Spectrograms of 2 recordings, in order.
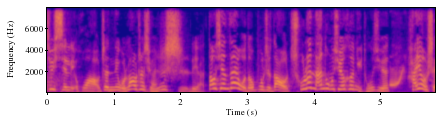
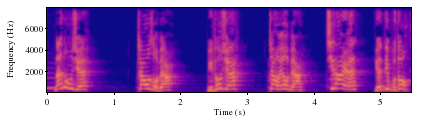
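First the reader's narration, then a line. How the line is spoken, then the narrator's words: Teacher shouting. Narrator (Chinese): 一位体育老师，他都会喊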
